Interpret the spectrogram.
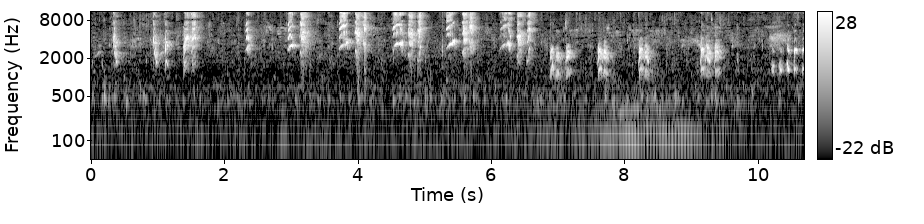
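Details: Captive albino long-tailed shrike, a champion bird used to lure quiet shrikes into song, giving rapid sharp ticks and scratchy chatter, then lower, hoarse, drawn-out notes near the end.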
